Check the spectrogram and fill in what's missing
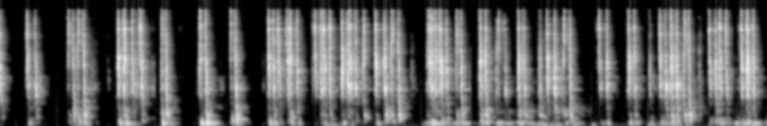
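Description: Both hands type with their fingertips on a compact mechanical keyboard with plastic keycaps, resting on a wooden desk. Bursts of quick, bright, clicky keystrokes with very short decay come in uneven runs separated by brief pauses.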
